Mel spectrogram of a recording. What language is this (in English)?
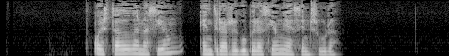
Galician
